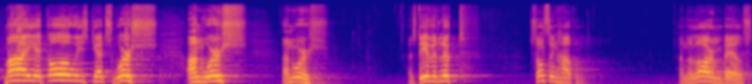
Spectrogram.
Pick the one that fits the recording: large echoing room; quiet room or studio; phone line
large echoing room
